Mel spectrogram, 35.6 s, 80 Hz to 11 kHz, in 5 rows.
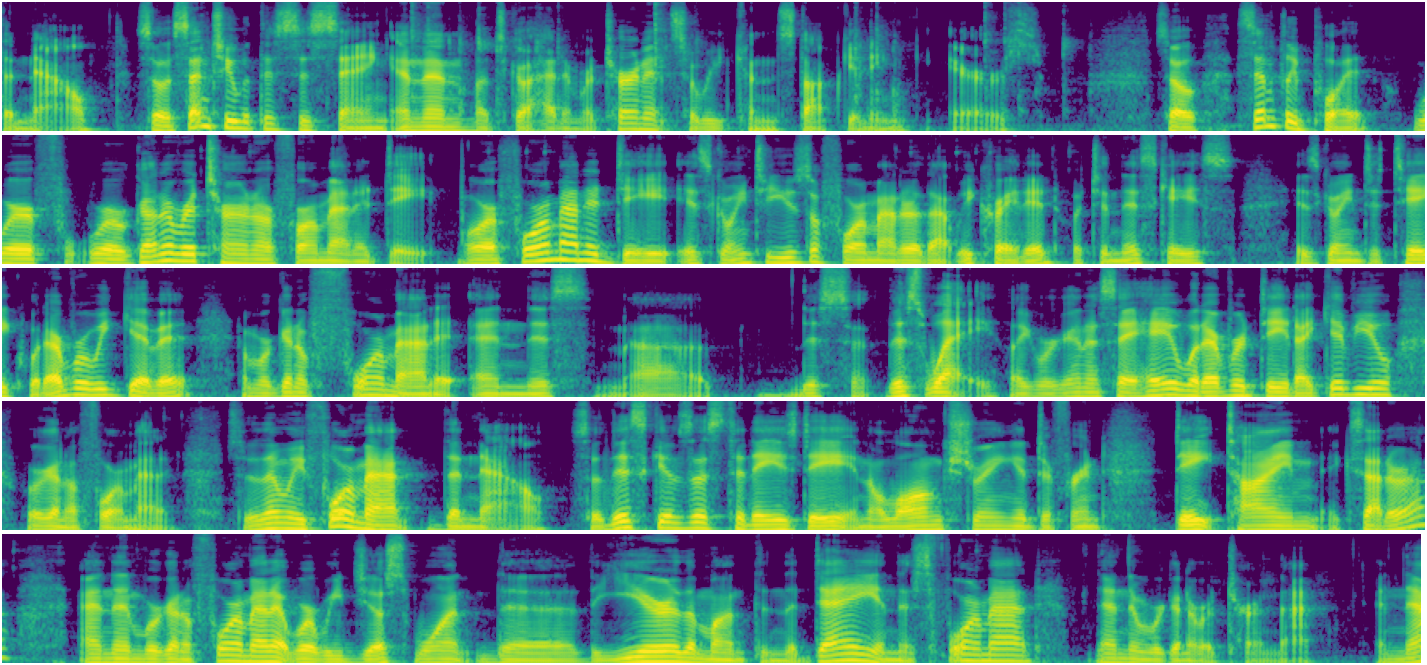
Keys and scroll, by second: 0.0-0.2 typing, 1.2 ctrl+s, 2.0-5.3 typing, 5.0 Return, 6.5 ctrl+s.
